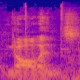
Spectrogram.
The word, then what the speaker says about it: New Orleans: This is New Orleans, like New Orleans, but pronounced like a local, Nolans.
